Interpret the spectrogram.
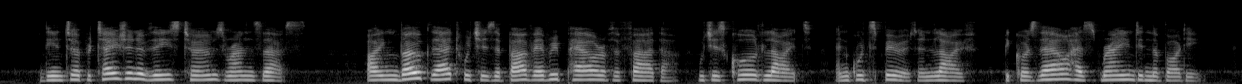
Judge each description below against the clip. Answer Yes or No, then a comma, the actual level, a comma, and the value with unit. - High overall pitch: Yes, high, 205 Hz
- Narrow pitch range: Yes, narrow, 2.2 semitones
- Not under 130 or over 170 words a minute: No, average, 180 wpm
